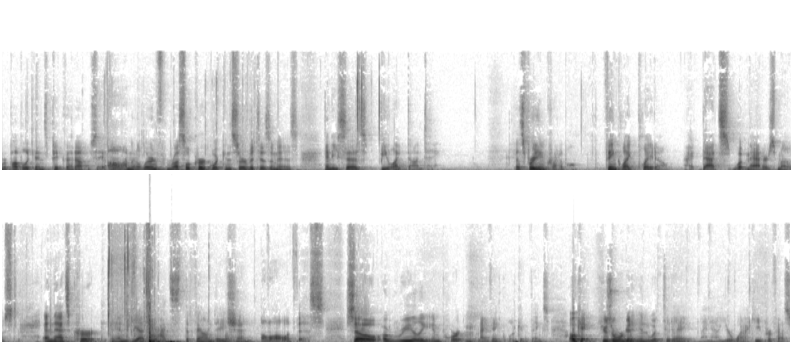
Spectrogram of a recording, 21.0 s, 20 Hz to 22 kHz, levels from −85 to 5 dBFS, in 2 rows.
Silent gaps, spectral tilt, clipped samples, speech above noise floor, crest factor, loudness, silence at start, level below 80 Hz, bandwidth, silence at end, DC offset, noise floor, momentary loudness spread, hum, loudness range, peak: none; -6 dB/octave; under 0.1%; 27 dB; 20 dB; -21 LUFS; 0 s; -30 dBFS; 15.5 kHz; 0 s; under 0.1%; -46 dBFS; 16 LU; none; 5 LU; 0 dBFS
